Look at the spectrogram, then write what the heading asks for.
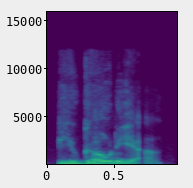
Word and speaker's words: Bugonia: And I think it's actually you're supposed to pronounce it um, Bugonia, but I'm just going to say Beonia because a lot of people are saying that anyways.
